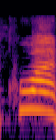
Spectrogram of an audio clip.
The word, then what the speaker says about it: Caux: 네, 코가 이제 네.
